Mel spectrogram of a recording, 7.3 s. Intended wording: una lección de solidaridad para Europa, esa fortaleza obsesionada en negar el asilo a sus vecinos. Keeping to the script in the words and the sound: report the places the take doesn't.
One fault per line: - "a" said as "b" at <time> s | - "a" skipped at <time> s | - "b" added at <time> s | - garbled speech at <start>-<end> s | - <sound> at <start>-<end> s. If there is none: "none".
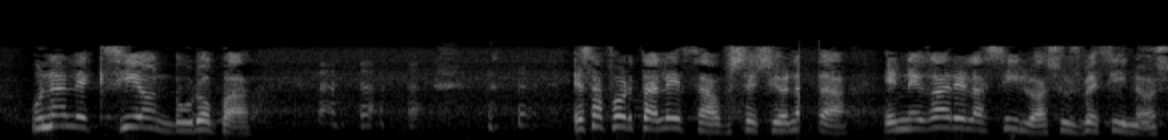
- "de solidaridad para" skipped at 1.1 s
- laugh at 1.9-3.4 s
- dropout at 5.0-5.1 s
